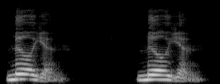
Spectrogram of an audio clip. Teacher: the airflow to travel along the top of the tongue yeah if you say this word slowly you will hear a small e sound as you transition from mil to in million now speed it up to get rid of the e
